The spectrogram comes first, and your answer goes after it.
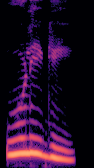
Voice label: "ಊಳಿಗಿ", kannada

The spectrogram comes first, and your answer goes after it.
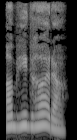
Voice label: "ಅಬುಕಾರಿ", Kannada

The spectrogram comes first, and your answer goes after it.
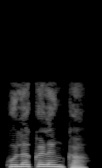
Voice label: "ಕುಲಕಳಂಕ", Kannada

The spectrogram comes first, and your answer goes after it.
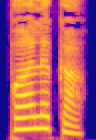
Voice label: "ಪಾಲಕ", kannada

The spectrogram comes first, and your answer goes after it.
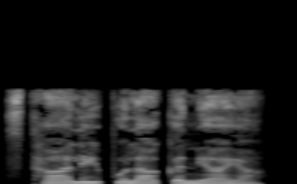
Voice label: "ಸ್ಥಾಲೀಪುಲಾಕನ್ಯಾಯ", Kannada; sthālī pulāka nyāya; noun

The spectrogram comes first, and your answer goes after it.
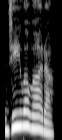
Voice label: "ಜೀವವಾರ", Kannada

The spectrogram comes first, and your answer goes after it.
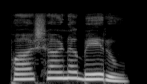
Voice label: "ಪಾಷಾಣಬೇರು", Kannada

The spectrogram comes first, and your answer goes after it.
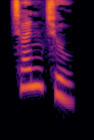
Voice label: "ಚೊಂಚು", kannada

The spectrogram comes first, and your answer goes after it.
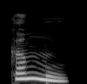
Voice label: "ಕೊಮೆ", kannada

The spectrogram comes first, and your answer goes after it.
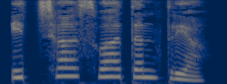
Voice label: "ಇಚ್ಛಾಸ್ವಾತಂತ್ರ್ಯ", kannada

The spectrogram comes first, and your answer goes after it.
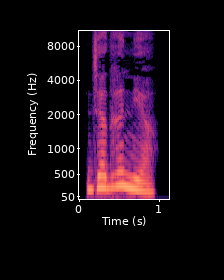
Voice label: "ಜಘನ್ಯ", kannada

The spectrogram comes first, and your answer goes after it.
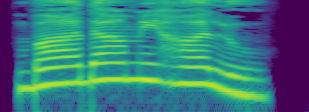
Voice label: "ಬಾದಾಮಿಹಾಲು", Kannada

